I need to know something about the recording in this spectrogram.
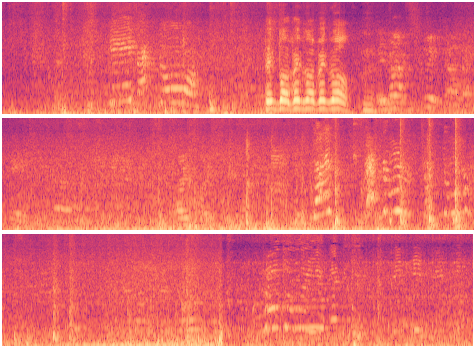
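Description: A man and others talk nearby in short bursts.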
